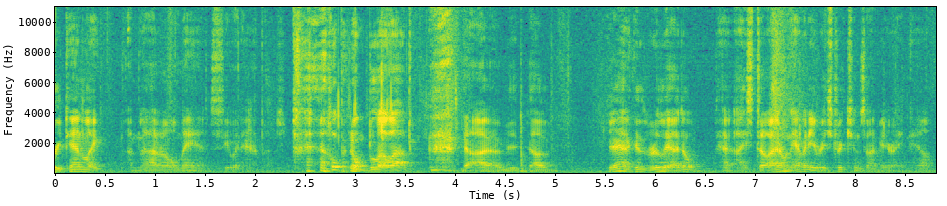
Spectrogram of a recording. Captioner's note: laughs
